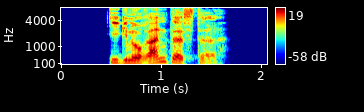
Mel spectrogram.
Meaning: inflection of ignorant: 1. strong/mixed nominative/accusative feminine singular superlative degree 2. strong nominative/accusative plural superlative degree
- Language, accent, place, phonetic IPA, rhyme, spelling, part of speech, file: German, Germany, Berlin, [ɪɡnɔˈʁantəstə], -antəstə, ignoranteste, adjective, De-ignoranteste.ogg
